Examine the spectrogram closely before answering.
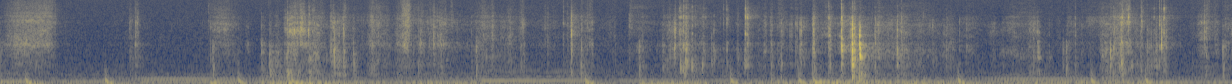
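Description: US dollar bills rustling, crinkling and snapping as they are handled, counted and slipped into a cash envelope in a binder, with many short crisp ticks.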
